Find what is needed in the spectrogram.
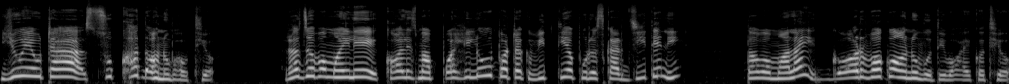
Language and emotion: Nepali, happy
